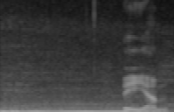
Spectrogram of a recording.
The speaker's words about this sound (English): Wait for this truck to move.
